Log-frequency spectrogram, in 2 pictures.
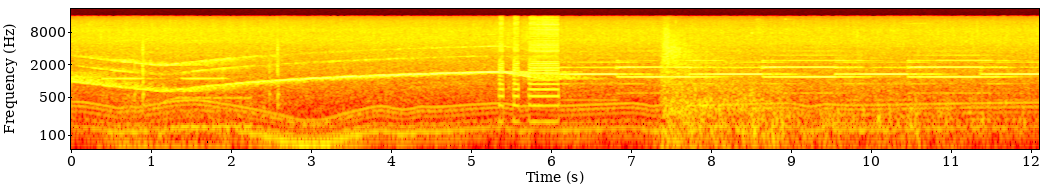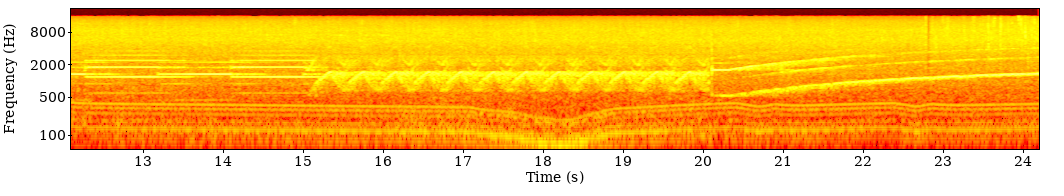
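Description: A fire truck engine hums and revs.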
